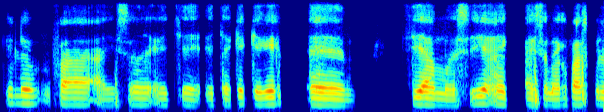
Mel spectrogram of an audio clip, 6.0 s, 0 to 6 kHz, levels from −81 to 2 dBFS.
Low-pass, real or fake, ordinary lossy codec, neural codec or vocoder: 5.4 kHz; real; Opus, 32 kbps; none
